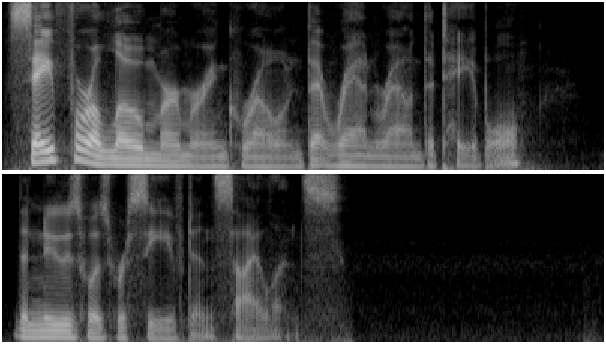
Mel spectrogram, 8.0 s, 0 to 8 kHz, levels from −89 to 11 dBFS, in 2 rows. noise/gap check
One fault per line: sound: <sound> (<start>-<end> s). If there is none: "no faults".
no faults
